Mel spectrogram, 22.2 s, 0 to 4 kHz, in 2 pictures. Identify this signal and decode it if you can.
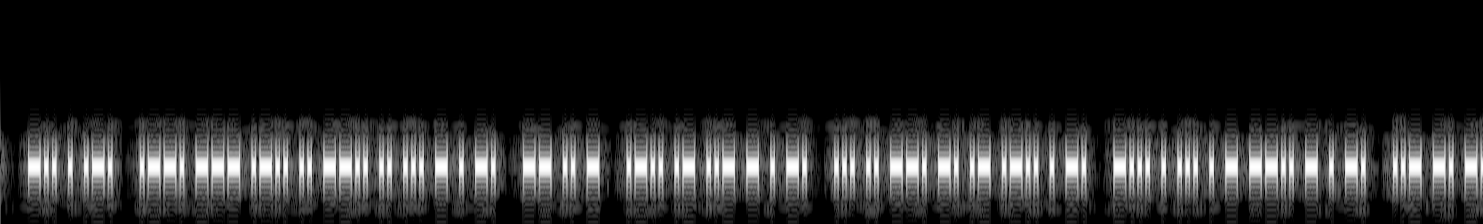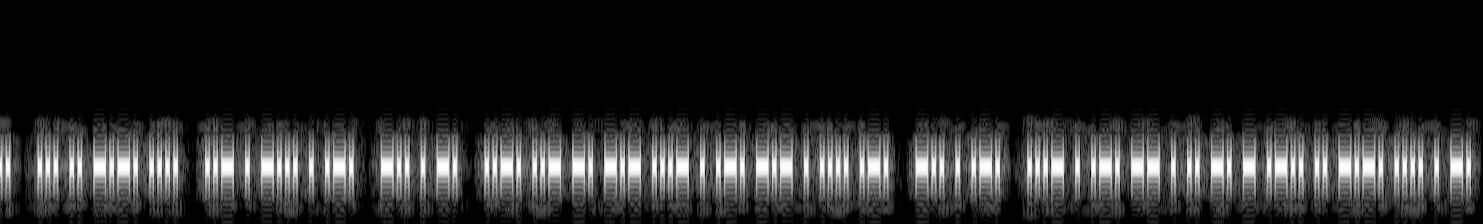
Morse code, heard as a keyed tone, about 40 wpm, 600 Hz. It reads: DER POLIZISTEN MIT LAUTEN SIGNALEN BESETZTEN UND SICH UEBER DEN FUNKVERKEHR DER VERMEINTLICHEN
